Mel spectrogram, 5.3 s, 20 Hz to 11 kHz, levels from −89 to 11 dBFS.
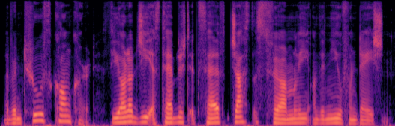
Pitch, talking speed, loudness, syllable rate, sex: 115 Hz, 160 wpm, -20 LUFS, 5.1 syllables/s, male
